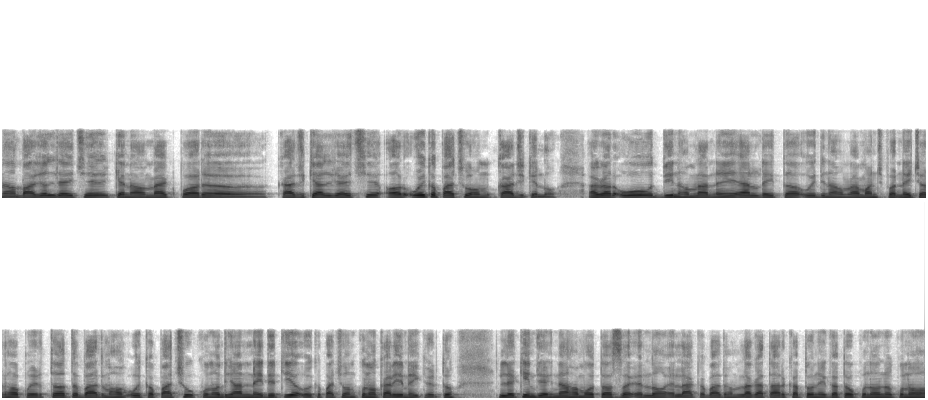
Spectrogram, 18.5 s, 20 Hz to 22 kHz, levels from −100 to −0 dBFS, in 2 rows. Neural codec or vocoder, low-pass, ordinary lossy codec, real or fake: codec, 16 kHz, 2 kbps, FunCodec, trained on LibriTTS, 25 frames a second; none; none; fake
